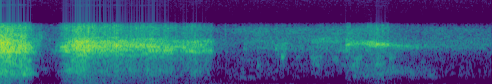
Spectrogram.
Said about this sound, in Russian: А что ты так тяжело дышишь? Я курю.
